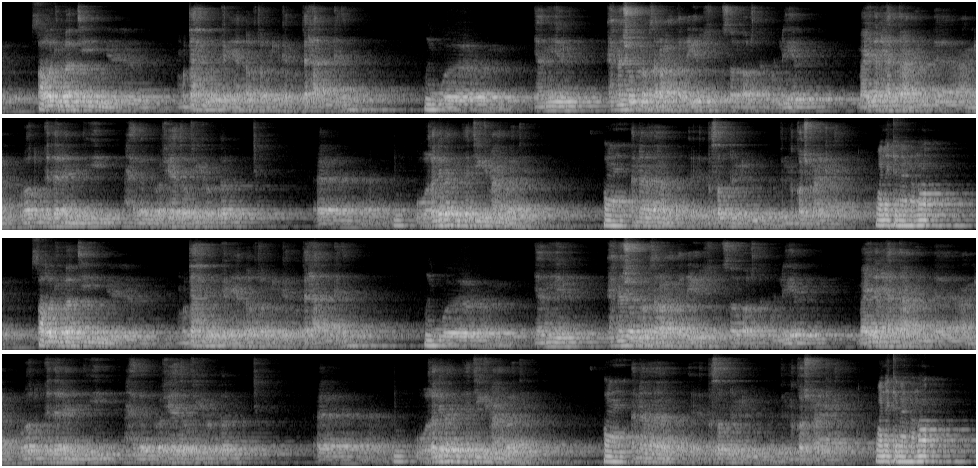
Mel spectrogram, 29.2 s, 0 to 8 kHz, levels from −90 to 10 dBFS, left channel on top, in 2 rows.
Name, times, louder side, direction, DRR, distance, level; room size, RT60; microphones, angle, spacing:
voice 1, 0.5-2.2 2.6-5.2 6.4-7.5 8.0-8.5 9.1-12.0 12.8-18.0 19.3-20.3 20.8-22.5 24.0-27.2, equal, 25° left, -4 dB, 2.5 m, -24 dB
voice 2, 23.6-24.0 27.7-28.5, right 1 dB, 10° right, 3 dB, 0.5 m, -21 dB
10.5 x 10.5 x 5.2 m, 2.8 s
head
